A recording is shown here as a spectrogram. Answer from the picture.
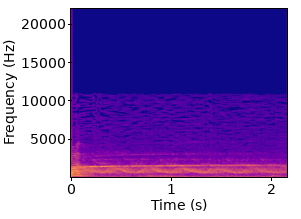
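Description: Emergency vehicle siren: a fast repeating wail of about four to five sweeps a second over a steady high tone that rises slightly.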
